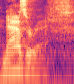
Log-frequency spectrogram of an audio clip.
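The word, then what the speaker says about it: Nazaré: I was all proud of myself that I put the accent on the last syllable. – Dude, I gave Nazare. – You the... No, you... I phonetically Nazare. Spelled it out for you. And then you phonetically spelled it wrong somehow. It's Naz. – Naz? – Naz. Ure. – Nazare.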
